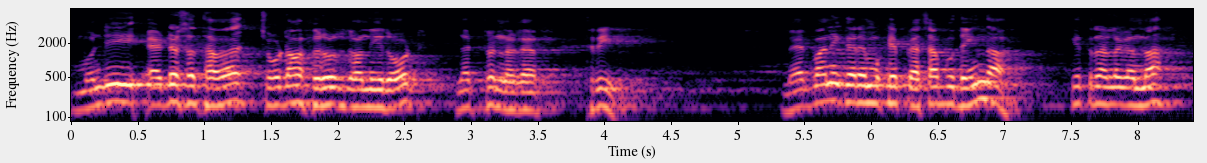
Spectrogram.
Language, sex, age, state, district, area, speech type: Sindhi, male, 60+, Delhi, South Delhi, urban, spontaneous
